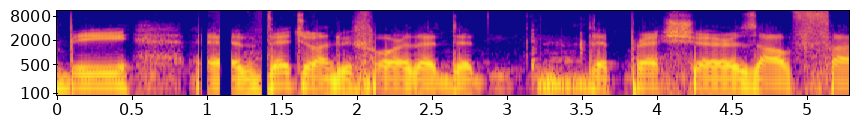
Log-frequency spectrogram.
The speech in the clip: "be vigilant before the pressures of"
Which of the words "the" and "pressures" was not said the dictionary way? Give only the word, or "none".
none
